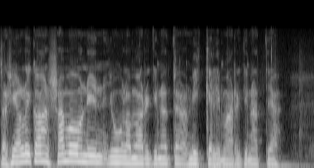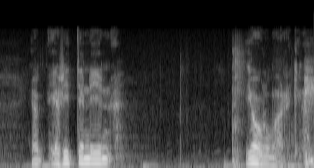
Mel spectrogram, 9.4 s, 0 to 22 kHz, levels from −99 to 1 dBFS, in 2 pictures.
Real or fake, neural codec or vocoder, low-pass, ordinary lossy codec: real; none; 10.8 kHz; Opus, 64 kbps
